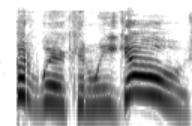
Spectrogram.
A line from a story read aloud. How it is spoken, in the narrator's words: cried in terror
